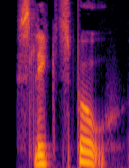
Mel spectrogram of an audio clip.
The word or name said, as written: slægtsbog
